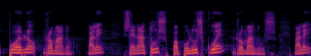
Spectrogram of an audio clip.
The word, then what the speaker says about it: Senatus Populusque Romanus: Y la V, esta U que en minúscula se escribe con una V, se pronuncia con la Q, ¿vale? Senatus Populusque Romanus, ¿vale? Esto son vocales largas, ¿vale?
